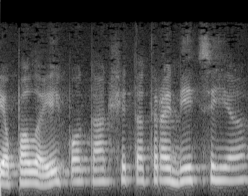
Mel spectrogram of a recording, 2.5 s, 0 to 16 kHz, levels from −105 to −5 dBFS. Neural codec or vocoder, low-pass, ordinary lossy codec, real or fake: codec, 24 kHz, 0.9 kbps, WavTokenizer, medium speech release version 2; 10.8 kHz; MP3, 64 kbps; fake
